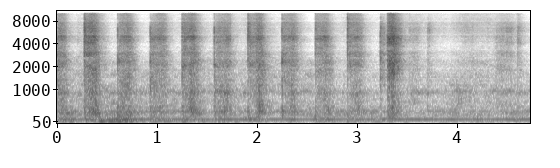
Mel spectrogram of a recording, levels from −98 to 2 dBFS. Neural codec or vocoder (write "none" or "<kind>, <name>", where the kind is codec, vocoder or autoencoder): codec, SNAC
